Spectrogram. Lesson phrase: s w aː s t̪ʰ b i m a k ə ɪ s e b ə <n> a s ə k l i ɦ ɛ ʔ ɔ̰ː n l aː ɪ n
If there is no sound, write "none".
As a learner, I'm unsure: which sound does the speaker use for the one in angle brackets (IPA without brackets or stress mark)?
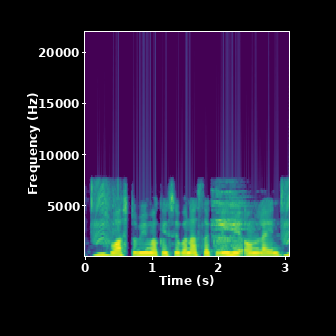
n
